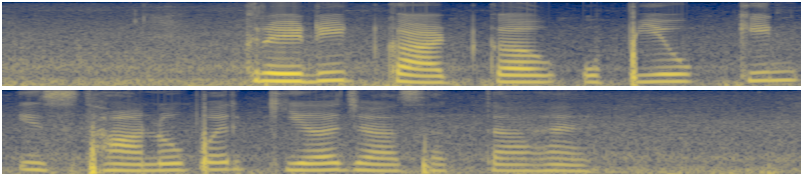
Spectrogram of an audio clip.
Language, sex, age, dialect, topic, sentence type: Hindi, female, 18-24, Marwari Dhudhari, banking, question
